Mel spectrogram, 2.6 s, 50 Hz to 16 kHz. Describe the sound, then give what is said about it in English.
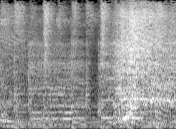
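A troubled 1972 Lamborghini car engine runs with a loud, continuous, rough roar that holds steady and then swells louder toward the end. “That is Eddie's 1972 Lamborghini, but he's having trouble with it.”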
